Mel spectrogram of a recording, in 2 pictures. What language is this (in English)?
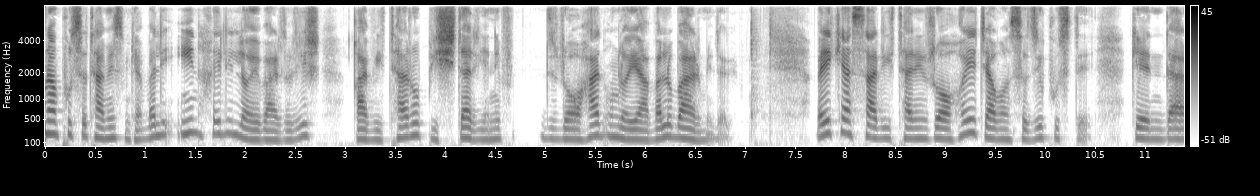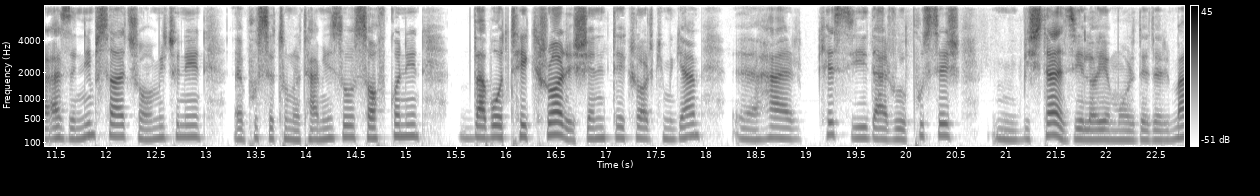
Persian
